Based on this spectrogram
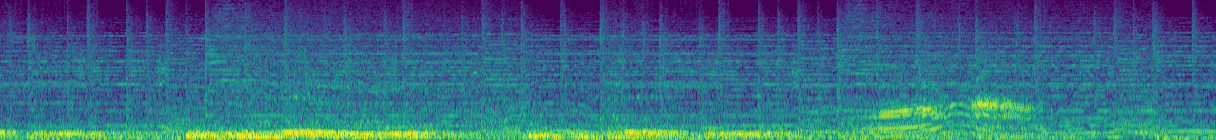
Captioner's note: roar & Prehistoric Sounds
